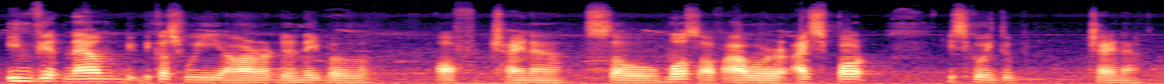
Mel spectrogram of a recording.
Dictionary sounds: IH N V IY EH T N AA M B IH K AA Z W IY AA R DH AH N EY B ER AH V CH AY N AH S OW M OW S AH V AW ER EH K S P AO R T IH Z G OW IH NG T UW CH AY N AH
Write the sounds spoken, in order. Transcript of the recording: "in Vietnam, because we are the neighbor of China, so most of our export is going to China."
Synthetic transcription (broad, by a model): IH N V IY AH T N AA M B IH K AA S W IY AA R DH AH N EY B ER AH F CH AY N AH S OW M OW S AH F AW ER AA S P AO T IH S G OW IH NG T UW CH AY N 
